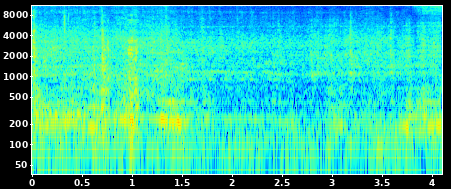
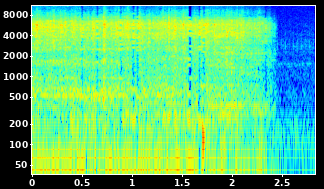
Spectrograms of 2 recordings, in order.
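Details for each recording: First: Graham Farish N-gauge Hall locomotive that squeaked, with the squeak traced to the armature bearings, which were lubricated. After reassembly, running in the forward direction: a faint, thin, steady high whir from the small motor with no squeak; the drive runs smoothly. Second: Graham Farrell 'Sketty Hall' model locomotive running on a rolling road: small motor whir with an intermittent high chirping squeak near the front. Isolated by lubrication to dry armature bearings.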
